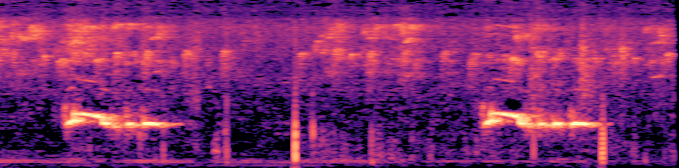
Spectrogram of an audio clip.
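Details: Zebra dove of a local strain with a bass-heavy voice, meant to draw other doves into song: two matching rolling, trilled coo phrases about three seconds apart, with faint clicks and knocks between them.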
